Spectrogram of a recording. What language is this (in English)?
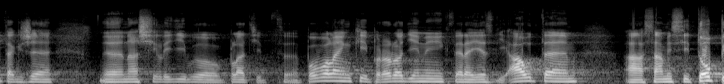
Czech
